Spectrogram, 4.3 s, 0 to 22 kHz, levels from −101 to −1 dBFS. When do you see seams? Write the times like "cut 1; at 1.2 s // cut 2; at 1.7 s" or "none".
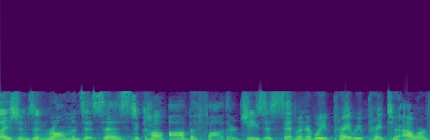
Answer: cut 1; at 1.6 s

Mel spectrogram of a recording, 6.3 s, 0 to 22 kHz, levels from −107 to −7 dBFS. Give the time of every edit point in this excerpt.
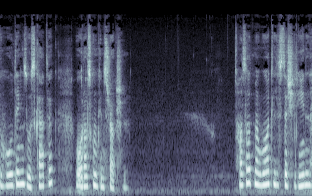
none

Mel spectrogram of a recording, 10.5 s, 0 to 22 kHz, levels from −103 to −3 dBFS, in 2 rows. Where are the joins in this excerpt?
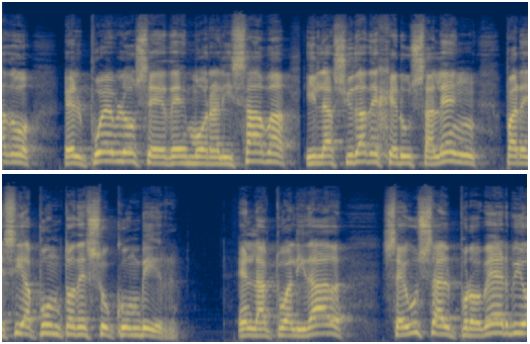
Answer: cut 1; at 3.0 s

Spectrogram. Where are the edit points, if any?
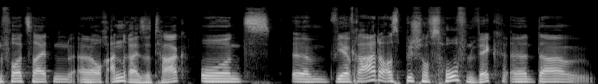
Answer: cut 1; at 1.9 s // cut 2; at 3.5 s

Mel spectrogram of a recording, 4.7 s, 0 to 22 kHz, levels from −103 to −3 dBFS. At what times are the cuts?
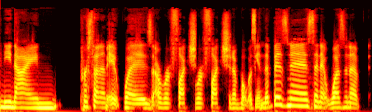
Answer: cut 1; at 1.3 s // cut 2; at 2.4 s // cut 3; at 3.2 s

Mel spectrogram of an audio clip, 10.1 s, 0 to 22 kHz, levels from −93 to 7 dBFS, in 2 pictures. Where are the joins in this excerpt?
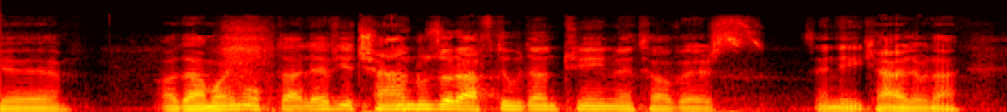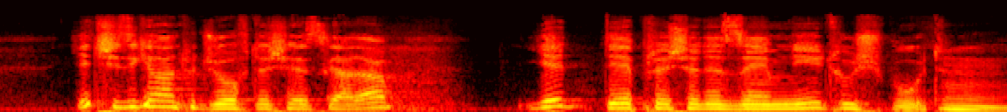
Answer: none

